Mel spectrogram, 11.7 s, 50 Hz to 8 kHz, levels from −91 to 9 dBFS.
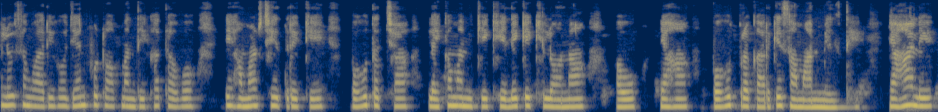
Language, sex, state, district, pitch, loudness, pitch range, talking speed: Chhattisgarhi, female, Chhattisgarh, Rajnandgaon, 210 Hz, -18 LUFS, 200-220 Hz, 165 wpm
